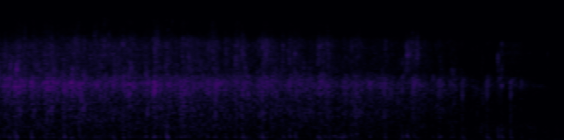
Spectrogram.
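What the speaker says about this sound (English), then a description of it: "How about a round of applause for everybody that's contributing here today?" Audience at a scholarship presentation and celebration of life applauds the contributors, a steady wash of many hands clapping that fades gradually toward the end, sounding somewhat distant.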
